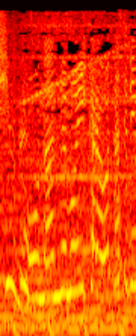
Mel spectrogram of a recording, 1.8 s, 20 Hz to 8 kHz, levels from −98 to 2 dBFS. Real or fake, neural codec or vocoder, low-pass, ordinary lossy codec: real; none; 7.2 kHz; MP3, 32 kbps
